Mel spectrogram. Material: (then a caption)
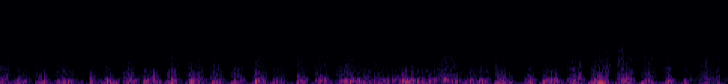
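Cotton canvas. A red jumbo wax crayon scratches and rubs across the textured surface of a small stretched cotton canvas on a mini easel while coloring. The result is a steady run of quick, low, dull scraping strokes that pulse back and forth with almost no bright or high content.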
